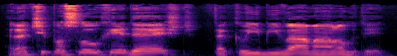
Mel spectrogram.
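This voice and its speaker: A man reading out a gruff but caring aging war veteran who talks in short, terse lines. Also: mid-range voice, pushed and bright, pitched above the performer's own voice, natural voice.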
